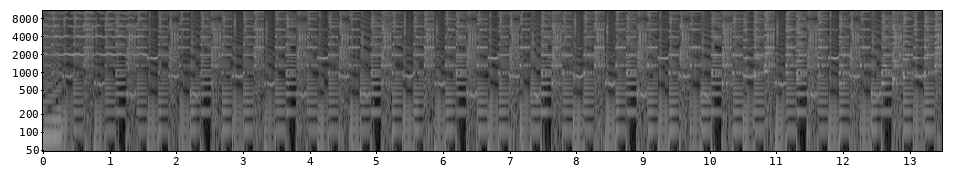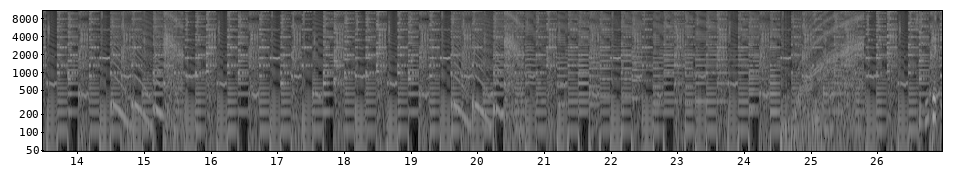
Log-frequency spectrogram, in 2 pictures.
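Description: Epic, dramatic 8-bit music from the Commodore 128 version of the game The Last V8 plays loud and unbroken, with a fast pulsing bass line, buzzy square-wave melody and quick rising pitch sweeps near the end. No one speaks.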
